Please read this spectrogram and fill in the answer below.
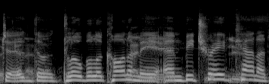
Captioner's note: speaking French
